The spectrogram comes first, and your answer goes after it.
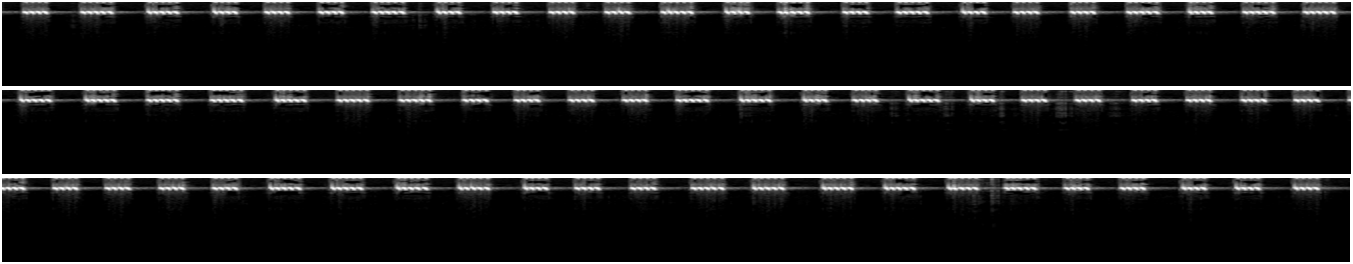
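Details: Steady chirping from two crickets, brief high-pitched pulses repeating around four times a second without pause, every beat at the same strength, a thin upper overtone riding along, background otherwise silent.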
